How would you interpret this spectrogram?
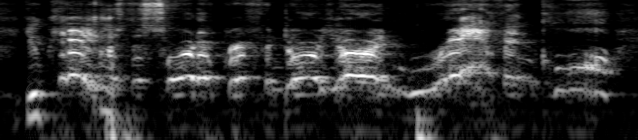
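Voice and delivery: very high, shouting protest; indignant kid. Retold or imitated. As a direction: shriek the rules at him like a kid. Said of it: "he just goes".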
